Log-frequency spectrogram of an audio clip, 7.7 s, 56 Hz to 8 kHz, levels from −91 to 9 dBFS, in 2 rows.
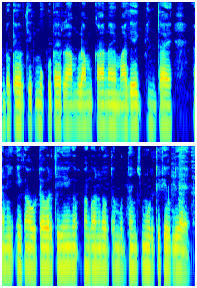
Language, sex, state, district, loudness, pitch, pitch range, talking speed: Marathi, male, Maharashtra, Nagpur, -29 LUFS, 110 Hz, 105-110 Hz, 165 wpm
